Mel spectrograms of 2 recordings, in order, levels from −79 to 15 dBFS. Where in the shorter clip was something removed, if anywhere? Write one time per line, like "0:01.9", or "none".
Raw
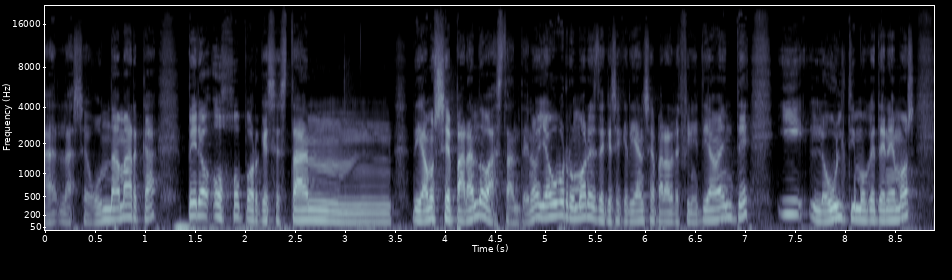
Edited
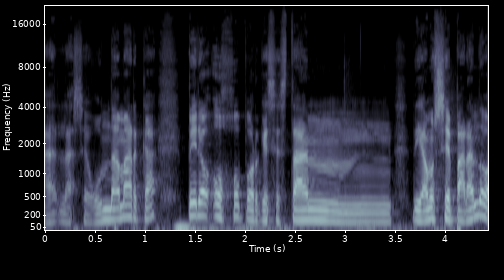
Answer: none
